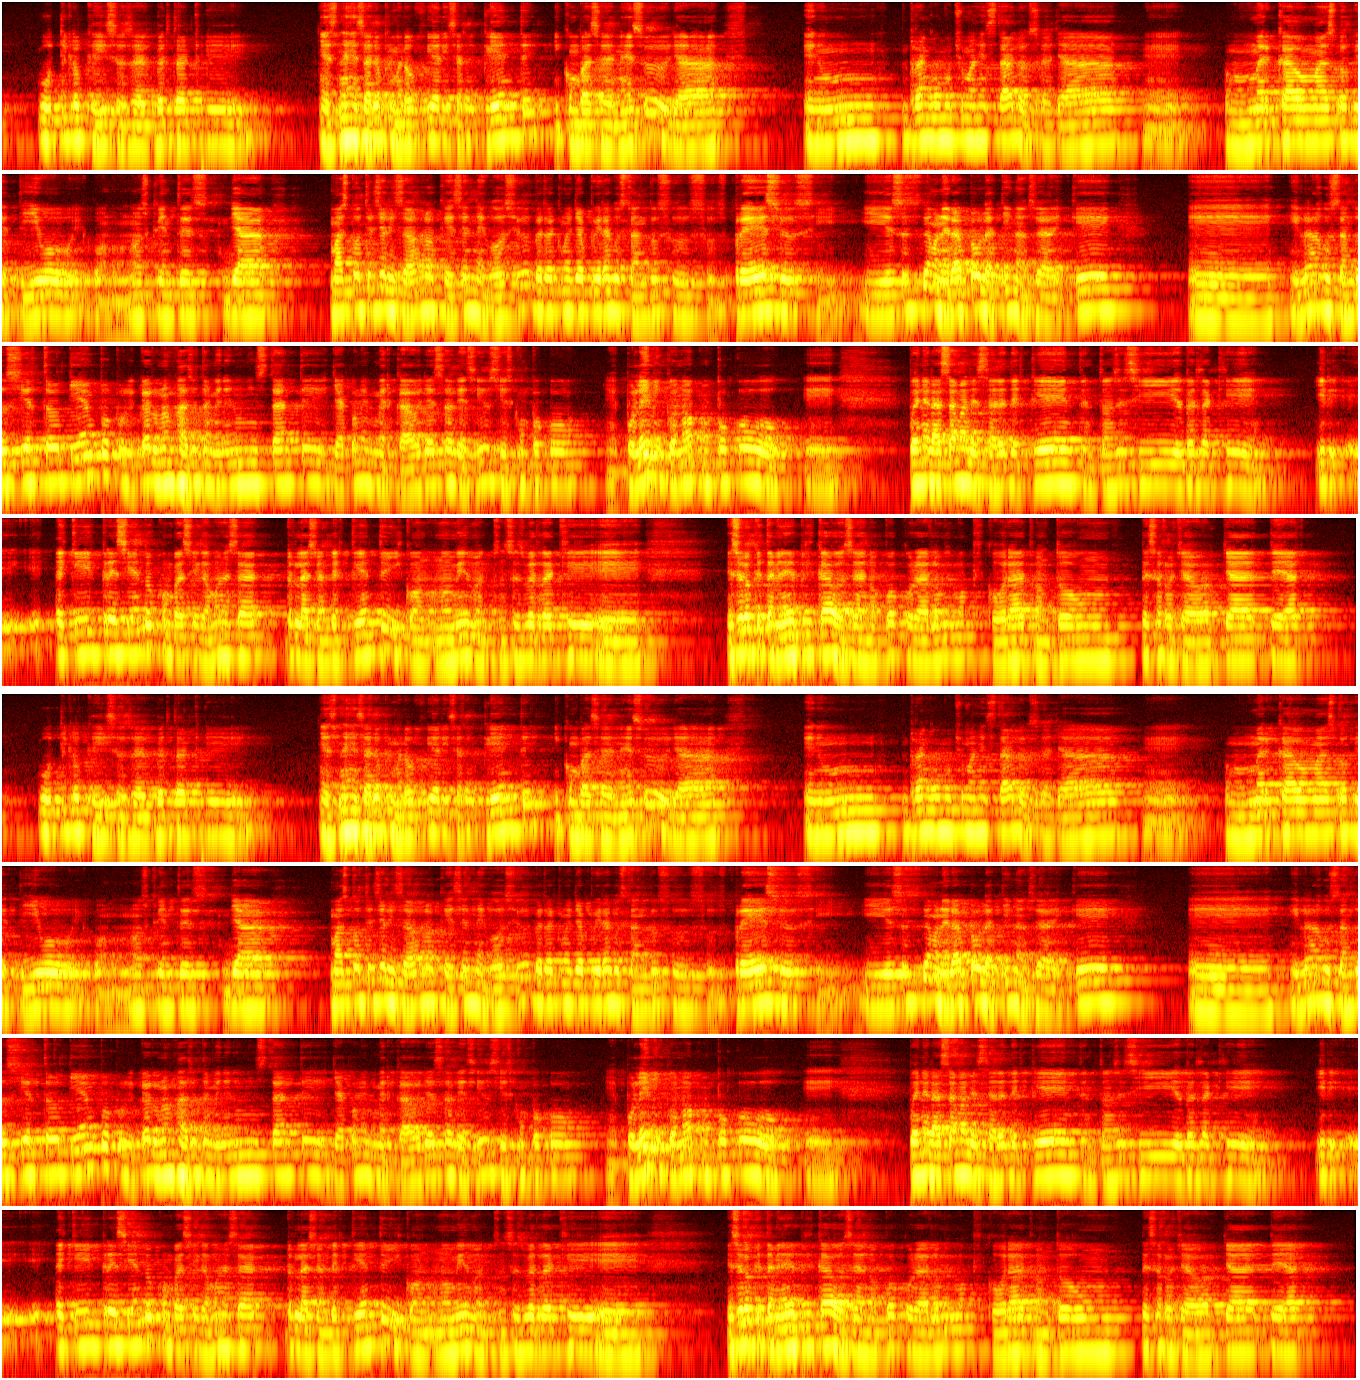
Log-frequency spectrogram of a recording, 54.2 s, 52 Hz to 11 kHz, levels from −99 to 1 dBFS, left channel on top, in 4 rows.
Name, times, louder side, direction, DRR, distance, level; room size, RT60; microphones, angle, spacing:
voice 1, 0.4-2.5 3.2-7.4 8.0-11.8 12.2-16.3 16.8-24.7 25.4-32.9 33.2-35.9 36.2-39.7 40.3-47.5 47.9-51.8 52.1-53.7, left 1 dB, 25° left, -5 dB, 4.4 m, -21 dB
26.5 x 20.5 x 9.9 m, 1.2 s
head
